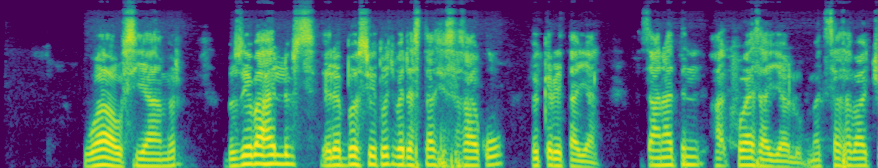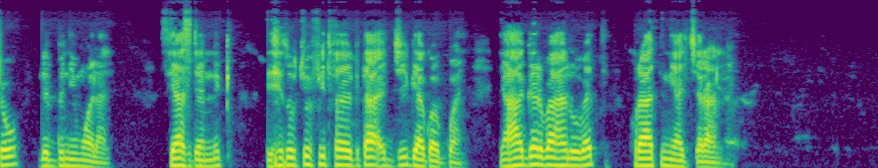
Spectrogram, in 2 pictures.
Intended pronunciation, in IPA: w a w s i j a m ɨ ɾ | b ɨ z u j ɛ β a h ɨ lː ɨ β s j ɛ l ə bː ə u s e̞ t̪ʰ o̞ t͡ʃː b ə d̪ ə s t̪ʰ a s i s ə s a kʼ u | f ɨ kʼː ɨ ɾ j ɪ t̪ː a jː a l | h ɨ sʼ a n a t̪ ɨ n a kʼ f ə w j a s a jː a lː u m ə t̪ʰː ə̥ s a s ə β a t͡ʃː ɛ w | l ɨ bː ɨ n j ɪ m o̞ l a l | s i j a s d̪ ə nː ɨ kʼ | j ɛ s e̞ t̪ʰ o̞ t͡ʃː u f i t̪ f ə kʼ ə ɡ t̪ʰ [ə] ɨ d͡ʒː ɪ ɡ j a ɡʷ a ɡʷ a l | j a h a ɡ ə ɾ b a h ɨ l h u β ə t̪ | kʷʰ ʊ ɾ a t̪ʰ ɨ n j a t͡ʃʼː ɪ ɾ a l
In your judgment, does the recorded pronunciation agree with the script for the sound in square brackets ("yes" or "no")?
no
